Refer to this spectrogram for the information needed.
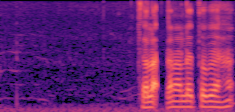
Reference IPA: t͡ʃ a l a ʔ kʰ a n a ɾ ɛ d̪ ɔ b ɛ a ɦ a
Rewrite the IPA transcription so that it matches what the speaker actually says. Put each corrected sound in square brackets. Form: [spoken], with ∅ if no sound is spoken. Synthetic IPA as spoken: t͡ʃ a l a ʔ [k] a n a [l] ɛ [t̪] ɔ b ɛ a ɦ a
